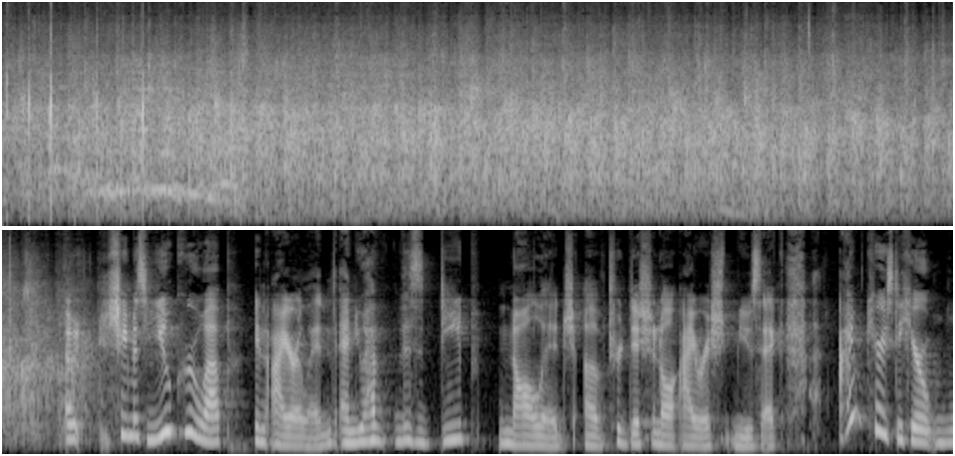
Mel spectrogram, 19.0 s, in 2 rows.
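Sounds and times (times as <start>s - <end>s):
crowd clapping for musicians: 0.0s - 10.5s
speech: 10.2s - 17.6s, 18.2s - 19.0s.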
